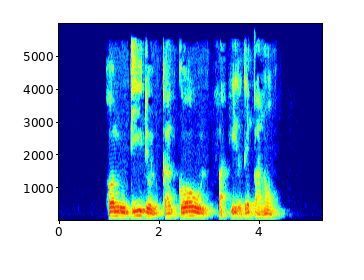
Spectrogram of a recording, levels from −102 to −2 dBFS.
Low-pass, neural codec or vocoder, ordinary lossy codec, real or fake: 5.4 kHz; vocoder, 44.1 kHz, 80 mel bands, Vocos; AAC, 32 kbps; fake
